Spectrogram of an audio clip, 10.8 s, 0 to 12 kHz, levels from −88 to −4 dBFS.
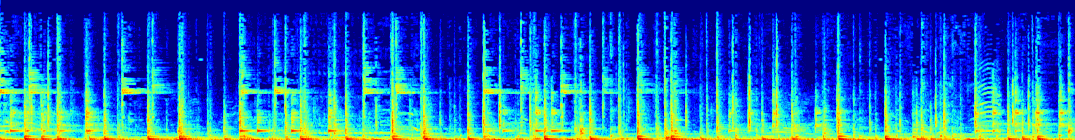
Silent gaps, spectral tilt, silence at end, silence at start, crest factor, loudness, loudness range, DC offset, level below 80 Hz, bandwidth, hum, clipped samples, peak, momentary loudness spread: none; -6 dB/octave; 0 s; 0 s; 18 dB; -22 LUFS; 1 LU; under 0.1%; -30 dBFS; 11 kHz; none; under 0.1%; -4 dBFS; 6 LU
